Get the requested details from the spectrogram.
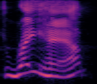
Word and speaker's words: Rahab: That's in the Old Testament pronounced Rahab.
